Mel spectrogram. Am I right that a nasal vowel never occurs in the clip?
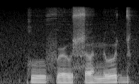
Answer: yes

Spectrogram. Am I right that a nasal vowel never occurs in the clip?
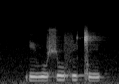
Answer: yes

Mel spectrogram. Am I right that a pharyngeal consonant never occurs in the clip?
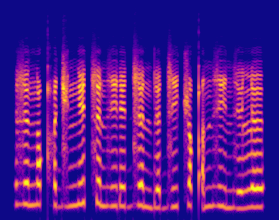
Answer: yes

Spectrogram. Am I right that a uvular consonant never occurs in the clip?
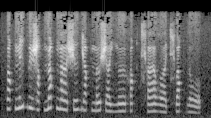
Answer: no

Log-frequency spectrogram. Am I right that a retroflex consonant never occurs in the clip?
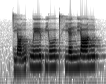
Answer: yes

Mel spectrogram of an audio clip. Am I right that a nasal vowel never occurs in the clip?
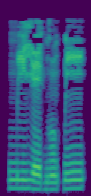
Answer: no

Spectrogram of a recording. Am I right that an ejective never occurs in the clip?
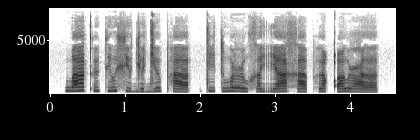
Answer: no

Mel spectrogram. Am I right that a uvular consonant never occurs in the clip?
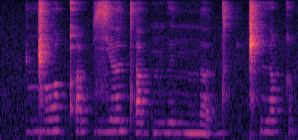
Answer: no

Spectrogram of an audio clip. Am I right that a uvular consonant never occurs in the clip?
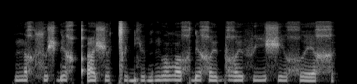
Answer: no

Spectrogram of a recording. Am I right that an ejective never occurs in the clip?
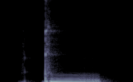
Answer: yes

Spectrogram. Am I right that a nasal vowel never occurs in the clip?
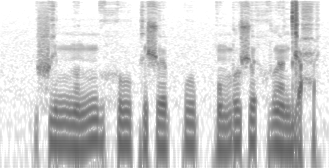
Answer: no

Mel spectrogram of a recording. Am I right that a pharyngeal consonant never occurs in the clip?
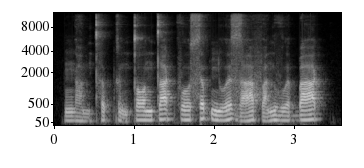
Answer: yes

